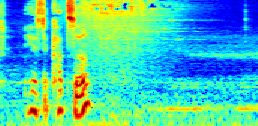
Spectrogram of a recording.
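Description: A magical chime shimmers and sparkles.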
